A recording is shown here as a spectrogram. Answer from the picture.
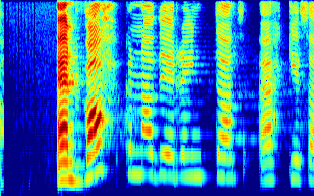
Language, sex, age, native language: Icelandic, male, 10, Icelandic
